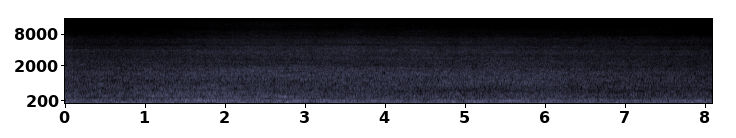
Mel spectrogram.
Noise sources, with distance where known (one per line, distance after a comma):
engine of unclear size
